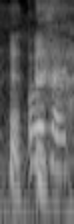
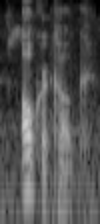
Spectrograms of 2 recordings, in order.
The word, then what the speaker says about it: Ocracoke: Ocracoke Island. So how you say it, and this is what I was taught from the locals, the vegetable okra, and then a can of Coke. Ocracoke.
